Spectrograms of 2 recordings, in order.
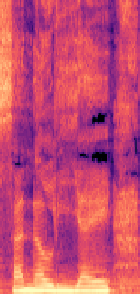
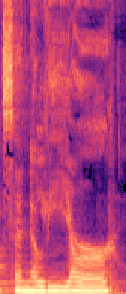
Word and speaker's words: Sennelier: Sennelier is a French name, so you pronounce the brand as Sennelier, not Sennelier. Sennelier or whatever.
